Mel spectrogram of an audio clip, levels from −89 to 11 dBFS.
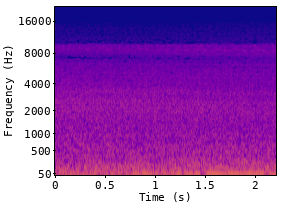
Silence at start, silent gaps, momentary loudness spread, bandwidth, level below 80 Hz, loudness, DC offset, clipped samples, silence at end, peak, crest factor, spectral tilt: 0 s; none; 2 LU; 15 kHz; -36 dBFS; -37 LUFS; under 0.1%; under 0.1%; 0 s; -22 dBFS; 12 dB; -4.5 dB/octave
